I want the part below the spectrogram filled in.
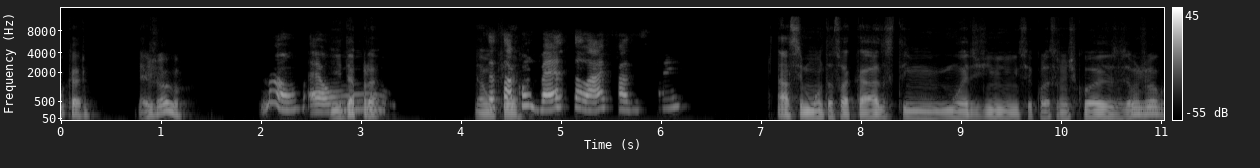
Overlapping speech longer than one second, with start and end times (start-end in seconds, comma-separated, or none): none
